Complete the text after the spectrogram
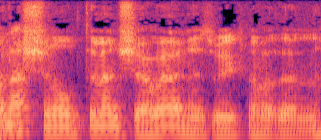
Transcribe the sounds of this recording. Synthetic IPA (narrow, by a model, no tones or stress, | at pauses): naʃɔnəlˠdɪmɛnʃəəwɛɹnɛswikʰnə̰vɔðɪn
